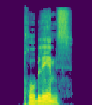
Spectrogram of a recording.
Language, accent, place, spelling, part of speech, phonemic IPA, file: German, Germany, Berlin, Problems, noun, /pʁoˈbleːms/, De-Problems.ogg
- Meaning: genitive singular of Problem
